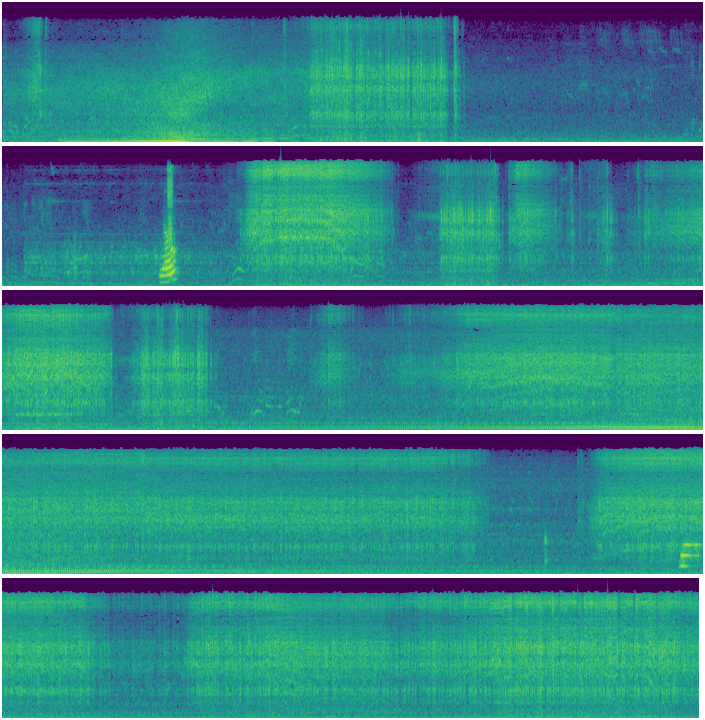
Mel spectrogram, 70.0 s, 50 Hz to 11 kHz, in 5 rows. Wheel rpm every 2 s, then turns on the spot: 0, 0, 10, 30, 10, 0, 0, 0, 0, 70, 60, 20, 10, 20, 70, 30, 0, 10, 40, 70, 60, 60, 60, 60, 60, 40, 10, 80, 80, 30, 80, 70, 70, 130, 110.
4-10 22-24 30-32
